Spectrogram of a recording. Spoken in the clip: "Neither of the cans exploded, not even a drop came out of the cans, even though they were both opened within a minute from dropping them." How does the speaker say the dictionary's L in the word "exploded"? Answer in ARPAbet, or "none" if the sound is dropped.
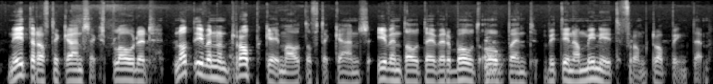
L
